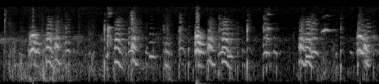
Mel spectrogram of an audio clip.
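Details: Eurasian coots calling as a crowd: dense overlapping short nasal honks and squeaky yelps, mostly high-pitched, tumbling over one another with no clear rhythm.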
